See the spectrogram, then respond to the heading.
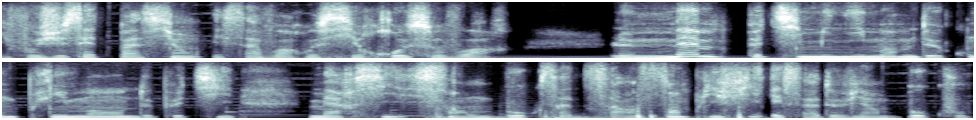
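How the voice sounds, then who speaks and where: Soft-spoken delivery at a fairly slow pace, with fairly even intonation. The sound is dry and close with no echo, and music plays in the background. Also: woman, medium pitch for a woman. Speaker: client giving a testimony. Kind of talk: testimony. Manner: halting.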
